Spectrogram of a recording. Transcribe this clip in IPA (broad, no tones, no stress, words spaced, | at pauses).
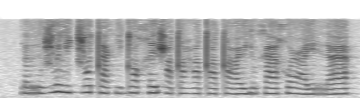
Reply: ɾɔruʑɵ lit͡ɕɔ taxidɔ χi ʂøtˤiɦatˤɵ tˤijøjɵxa χuʕe ra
